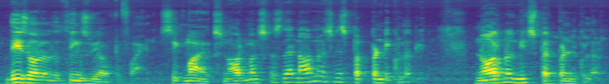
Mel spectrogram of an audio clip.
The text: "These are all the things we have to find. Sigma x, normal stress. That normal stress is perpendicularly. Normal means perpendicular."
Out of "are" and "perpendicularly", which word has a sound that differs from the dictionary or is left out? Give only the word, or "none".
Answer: are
